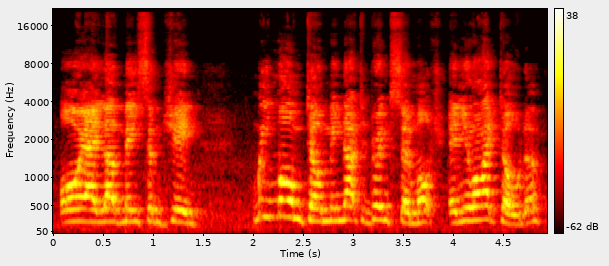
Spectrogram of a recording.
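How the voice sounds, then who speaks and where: A man's voice: sits high, reverberant, recorded from a distance. A man doing a put-on British accent as a rowdy, crude bloke in an improvised comedy bit. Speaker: podcast co-host.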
